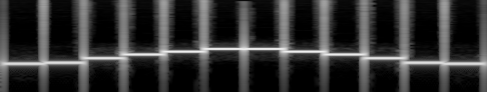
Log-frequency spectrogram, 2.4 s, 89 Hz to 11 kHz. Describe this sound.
Ascending and descending frequencies 03
Created using Audacity
200ms intervals
ascend, ascending, frequencies, frequency, hz, kHz, rising, sine, sinewave, solfeggio, synthesis, tone, wave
